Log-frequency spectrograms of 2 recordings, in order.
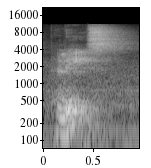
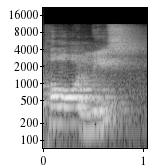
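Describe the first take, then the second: First: Police with a weak schwa first syllable; correct pronunciation. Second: Police with a full "po" vowel; wrong pronunciation. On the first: Teacher modelling police with a schwa. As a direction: say police as "puh-lees". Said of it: "the first syllable has a schwa". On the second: Teacher showing the learners' wrong police, full vowel. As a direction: say police starting with a clear "poe". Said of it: "so it's not police". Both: Shown as a demonstration.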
